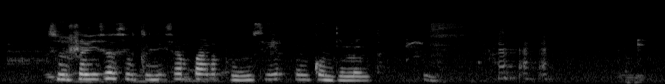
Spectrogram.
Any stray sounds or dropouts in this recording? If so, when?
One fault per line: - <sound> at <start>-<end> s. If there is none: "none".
- laugh at 4.1-5.6 s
